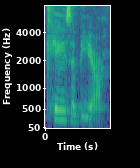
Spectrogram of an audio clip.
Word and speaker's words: Käsebier: Johnston so first the work of Mrs Gertrude casabir don't be too surprised by the pronunciation that is the correct pronunciation I also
